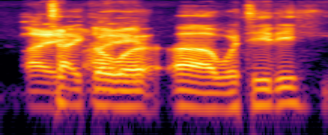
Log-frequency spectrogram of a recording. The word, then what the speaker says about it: Taika Waititi: I do not know how to pronounce his name. Taika Waititi.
